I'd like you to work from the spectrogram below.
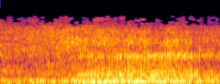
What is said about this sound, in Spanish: … manda su propio ronquido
